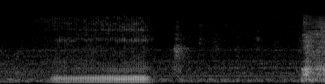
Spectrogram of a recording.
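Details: Dog snoring: one sustained, low, buzzy snore of about a second, then quiet breathing and a brief louder noise at the end.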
